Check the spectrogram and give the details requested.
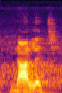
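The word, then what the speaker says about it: knowledge: नॉलेज। नॉलेज में तो के साइलेंट है।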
